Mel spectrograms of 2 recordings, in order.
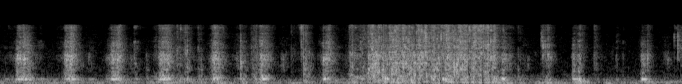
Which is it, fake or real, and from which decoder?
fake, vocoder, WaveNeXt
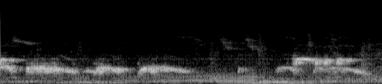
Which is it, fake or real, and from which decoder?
fake, vocoder, WaveNeXt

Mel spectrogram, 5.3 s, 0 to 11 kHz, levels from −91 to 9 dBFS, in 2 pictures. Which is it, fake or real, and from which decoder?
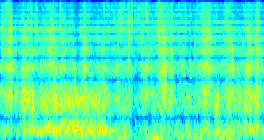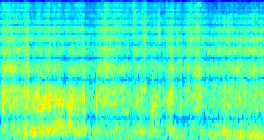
real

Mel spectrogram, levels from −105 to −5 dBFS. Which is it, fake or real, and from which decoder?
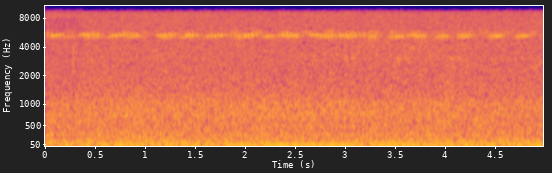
real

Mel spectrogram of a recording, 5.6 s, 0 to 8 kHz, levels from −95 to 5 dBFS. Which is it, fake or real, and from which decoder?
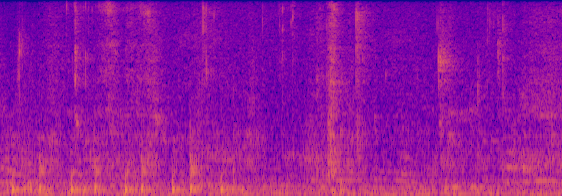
real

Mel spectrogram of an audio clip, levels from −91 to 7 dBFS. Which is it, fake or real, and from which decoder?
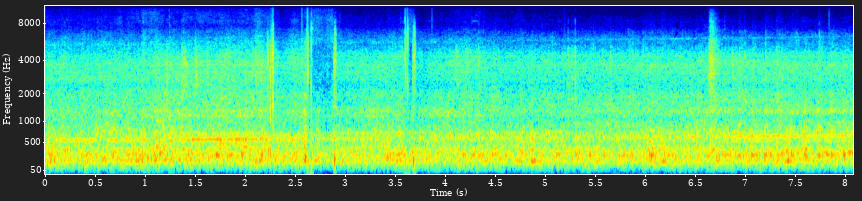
real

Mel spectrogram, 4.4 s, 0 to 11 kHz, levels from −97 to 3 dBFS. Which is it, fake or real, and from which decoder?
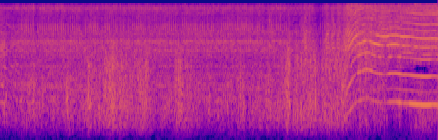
real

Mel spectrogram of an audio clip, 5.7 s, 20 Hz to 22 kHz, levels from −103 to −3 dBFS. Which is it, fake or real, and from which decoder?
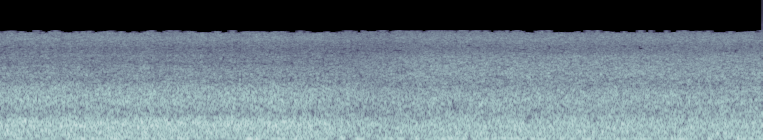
real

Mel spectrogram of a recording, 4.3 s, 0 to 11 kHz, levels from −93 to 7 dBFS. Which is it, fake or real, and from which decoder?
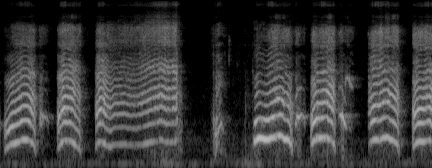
fake, vocoder, WaveNeXt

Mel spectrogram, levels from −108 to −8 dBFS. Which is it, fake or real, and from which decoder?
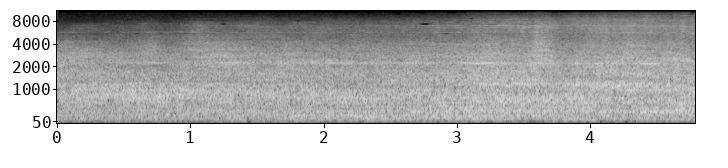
real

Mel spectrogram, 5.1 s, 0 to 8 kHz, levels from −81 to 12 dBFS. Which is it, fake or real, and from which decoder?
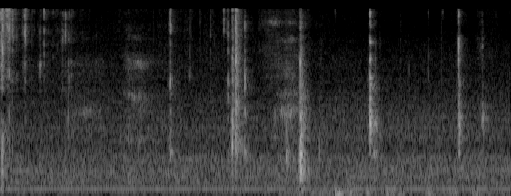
real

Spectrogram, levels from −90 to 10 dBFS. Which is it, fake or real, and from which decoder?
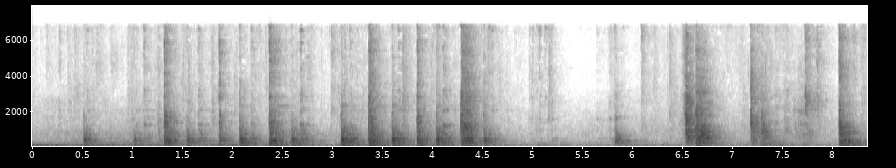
real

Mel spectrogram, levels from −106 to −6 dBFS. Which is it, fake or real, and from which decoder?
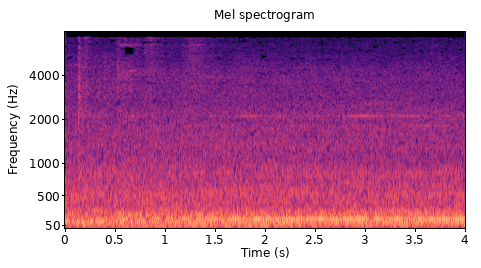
real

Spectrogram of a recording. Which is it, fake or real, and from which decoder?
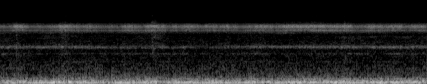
fake, vocoder, WaveNeXt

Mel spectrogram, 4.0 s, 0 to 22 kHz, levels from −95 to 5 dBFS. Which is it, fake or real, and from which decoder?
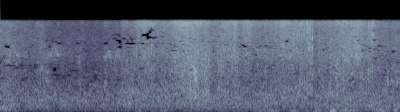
real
